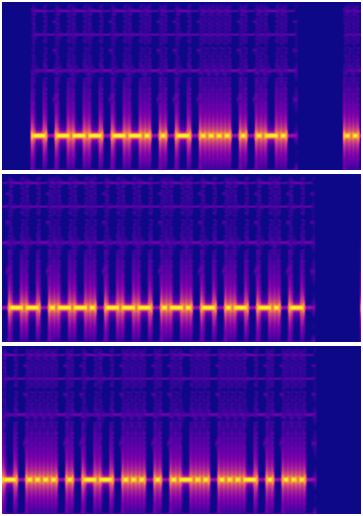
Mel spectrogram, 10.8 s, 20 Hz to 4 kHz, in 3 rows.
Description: Morse code, heard as a keyed tone, about 30 wpm, 500 Hz. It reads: TOGETHER IMPORTANT THEMSELVES
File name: lesson / web / basic500-25wpm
